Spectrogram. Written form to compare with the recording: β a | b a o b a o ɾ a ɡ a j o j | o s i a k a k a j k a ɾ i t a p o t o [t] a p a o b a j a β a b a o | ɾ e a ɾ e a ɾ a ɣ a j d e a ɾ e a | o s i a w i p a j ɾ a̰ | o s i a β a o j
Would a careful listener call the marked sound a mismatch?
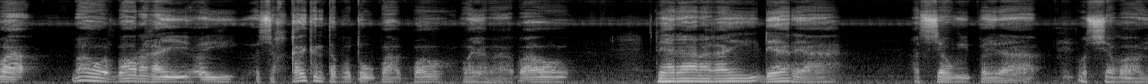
yes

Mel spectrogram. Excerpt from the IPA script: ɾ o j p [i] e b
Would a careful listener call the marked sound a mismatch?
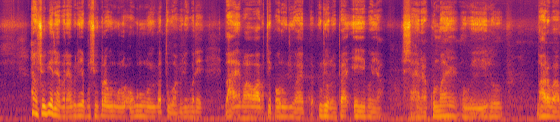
yes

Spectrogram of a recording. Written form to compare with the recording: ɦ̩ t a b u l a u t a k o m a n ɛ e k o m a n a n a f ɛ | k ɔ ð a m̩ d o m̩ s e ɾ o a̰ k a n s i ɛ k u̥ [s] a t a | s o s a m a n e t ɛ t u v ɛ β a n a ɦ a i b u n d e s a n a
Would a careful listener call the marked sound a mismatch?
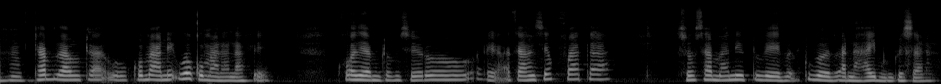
yes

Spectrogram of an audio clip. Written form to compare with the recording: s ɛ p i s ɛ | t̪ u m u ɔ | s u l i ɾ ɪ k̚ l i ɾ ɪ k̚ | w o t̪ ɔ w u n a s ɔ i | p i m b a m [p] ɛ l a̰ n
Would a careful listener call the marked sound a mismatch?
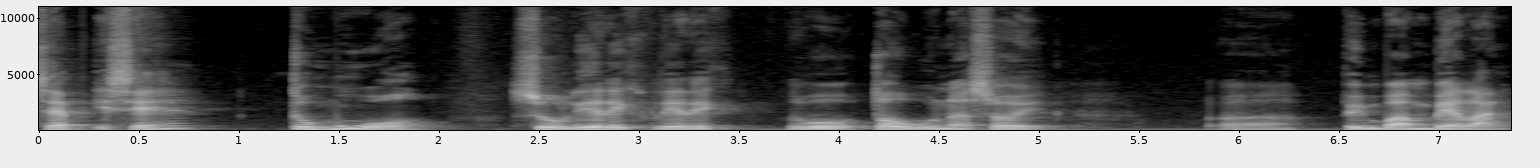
yes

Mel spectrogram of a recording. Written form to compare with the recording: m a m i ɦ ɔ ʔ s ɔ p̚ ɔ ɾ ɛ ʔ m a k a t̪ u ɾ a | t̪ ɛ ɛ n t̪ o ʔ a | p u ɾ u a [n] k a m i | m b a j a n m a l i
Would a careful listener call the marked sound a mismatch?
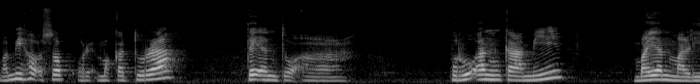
no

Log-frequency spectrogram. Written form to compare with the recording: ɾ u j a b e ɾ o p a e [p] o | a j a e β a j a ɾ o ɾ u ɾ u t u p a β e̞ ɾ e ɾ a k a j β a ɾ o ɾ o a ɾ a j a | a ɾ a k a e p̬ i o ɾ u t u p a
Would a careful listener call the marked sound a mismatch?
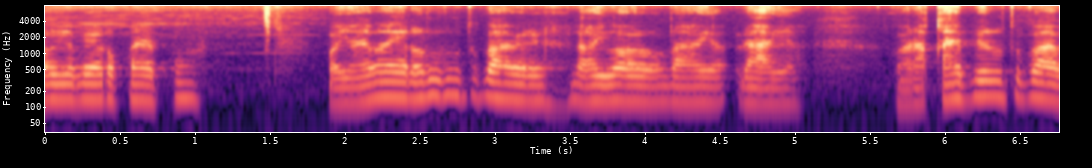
no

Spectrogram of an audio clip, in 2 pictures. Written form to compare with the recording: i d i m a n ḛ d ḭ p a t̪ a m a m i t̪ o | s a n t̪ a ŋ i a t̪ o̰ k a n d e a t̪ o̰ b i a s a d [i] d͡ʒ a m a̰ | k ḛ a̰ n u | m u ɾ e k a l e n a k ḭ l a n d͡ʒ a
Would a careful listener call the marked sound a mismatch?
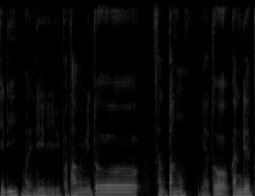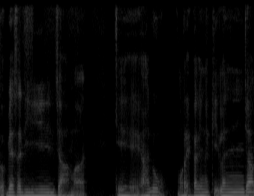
no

